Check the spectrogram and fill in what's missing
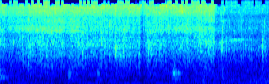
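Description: Masala with fried egg sizzling and frying in a pan, with occasional stirring scrapes, close and steady with no talking.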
